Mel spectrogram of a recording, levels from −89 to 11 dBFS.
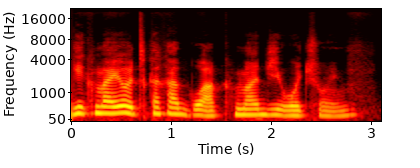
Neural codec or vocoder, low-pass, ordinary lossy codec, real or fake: codec, 44.1 kHz, 2.6 kbps, DAC; 19.8 kHz; none; fake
